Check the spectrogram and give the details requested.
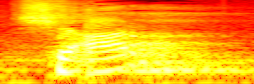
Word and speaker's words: شعار: شعار تلفظ پہلے سیکھ لیں، شین، عین، الف، رے، اس کو کیسے پڑھیں گے؟ شعار حسینی، شین، عین، الف اور رے.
